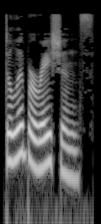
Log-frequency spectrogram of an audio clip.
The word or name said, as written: deliberations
